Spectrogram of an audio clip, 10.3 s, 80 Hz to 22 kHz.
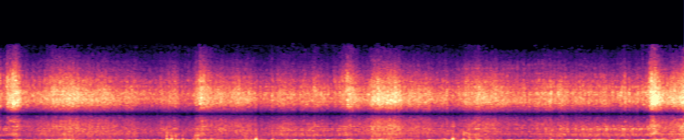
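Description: The 1969 Dodge Charger R/T's 440 big-block V8, bored .030 over with a street/strip cam, idling with a deep, uneven beat.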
